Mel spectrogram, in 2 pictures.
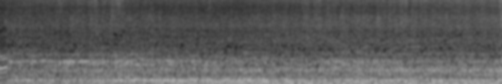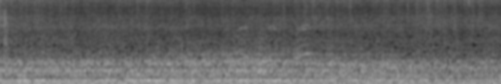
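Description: Tractor-driven paddy thresher running at working speed: the tractor engine and the threshing drum make a continuous, even drone.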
